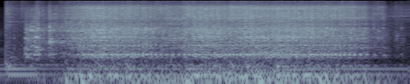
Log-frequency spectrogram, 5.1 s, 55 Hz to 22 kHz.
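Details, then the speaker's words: Freshly rebuilt 340 V8 in a Plymouth Cuda: lumpy, uneven firing that never settles; rough-running misfire. "well what's going on is we had uh two problems with our 340. we actually had three problems when we initially fired it off it was running on about six cylinder"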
